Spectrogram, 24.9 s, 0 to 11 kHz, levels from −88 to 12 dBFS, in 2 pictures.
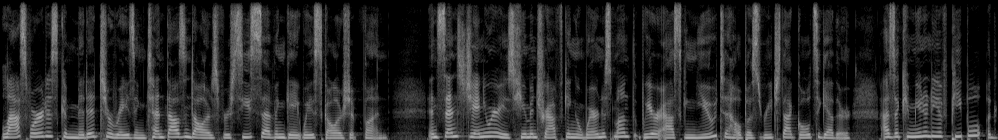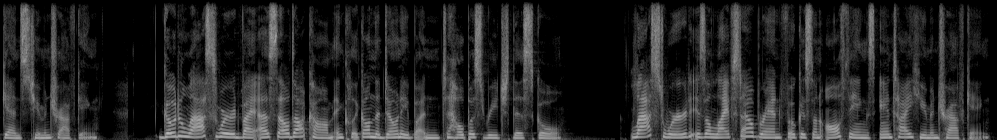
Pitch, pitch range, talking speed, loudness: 240 Hz, 215-270 Hz, 165 wpm, -27 LUFS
